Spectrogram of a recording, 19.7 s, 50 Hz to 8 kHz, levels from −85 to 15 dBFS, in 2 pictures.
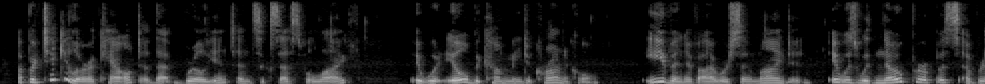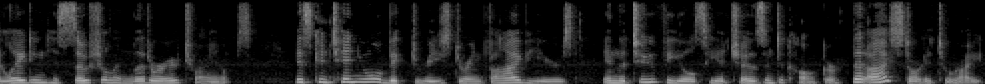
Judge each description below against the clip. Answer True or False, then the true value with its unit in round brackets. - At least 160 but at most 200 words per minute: True (165 wpm)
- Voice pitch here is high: True (215 Hz)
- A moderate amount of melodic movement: False (6.0 semitones)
